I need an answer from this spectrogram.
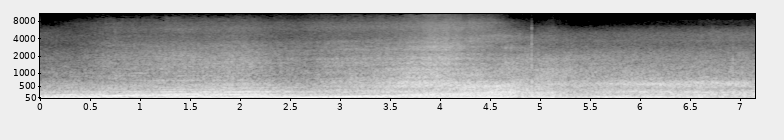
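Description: Ford Mustang GT's 5.0-litre V8 running as the car drives. The engine note rises as it revs from about two seconds in, then falls back off the throttle about five seconds in.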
